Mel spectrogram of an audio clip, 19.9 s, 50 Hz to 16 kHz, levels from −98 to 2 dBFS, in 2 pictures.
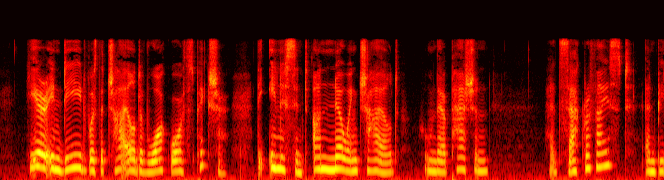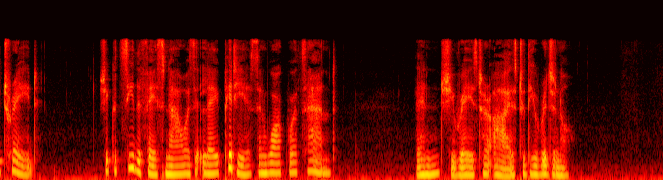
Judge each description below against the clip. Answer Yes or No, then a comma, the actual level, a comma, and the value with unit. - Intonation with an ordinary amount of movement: No, wide, 5.8 semitones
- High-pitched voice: No, medium, 170 Hz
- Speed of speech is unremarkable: No, slow, 120 wpm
